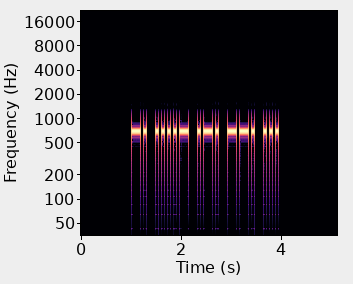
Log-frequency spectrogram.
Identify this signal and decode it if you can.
Morse code, heard as a keyed tone, about 20 wpm, 700 Hz. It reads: N4RGS
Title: USA Call Signs - 5 Characters - 2x Character Spacing - 20wpm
